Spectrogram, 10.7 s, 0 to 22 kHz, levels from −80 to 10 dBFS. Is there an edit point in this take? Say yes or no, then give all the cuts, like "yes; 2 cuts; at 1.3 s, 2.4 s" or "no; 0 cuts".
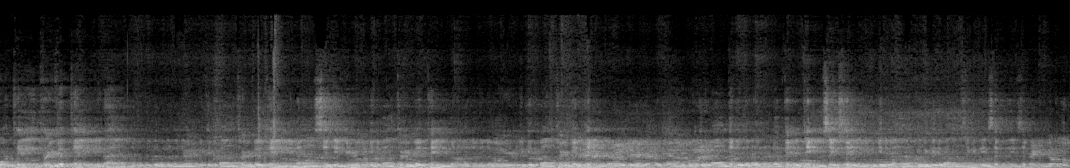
no; 0 cuts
